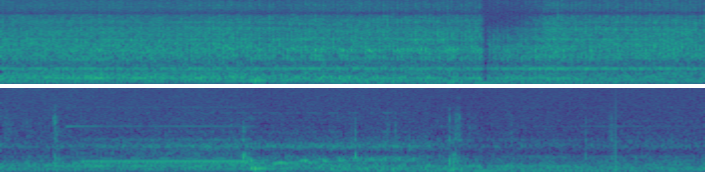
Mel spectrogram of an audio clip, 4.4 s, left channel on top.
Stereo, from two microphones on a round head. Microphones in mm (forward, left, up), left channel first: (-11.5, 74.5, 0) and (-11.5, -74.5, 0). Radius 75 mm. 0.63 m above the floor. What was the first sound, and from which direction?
Only background noise.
